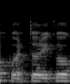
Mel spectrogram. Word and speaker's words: Puerto Rico: which is the capital city of Puerto Rico Puerto Rico this is the proper pronunciation country actually in the Caribbean I think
